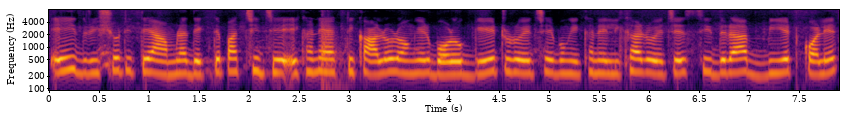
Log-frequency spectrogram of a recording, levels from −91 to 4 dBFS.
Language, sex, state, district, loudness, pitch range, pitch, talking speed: Bengali, female, West Bengal, Malda, -18 LUFS, 240-265 Hz, 250 Hz, 160 wpm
